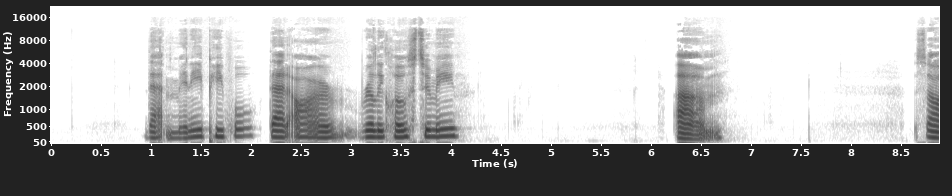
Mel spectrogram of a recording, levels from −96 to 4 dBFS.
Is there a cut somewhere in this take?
yes; 2 cuts; at 2.1 s, 6.1 s

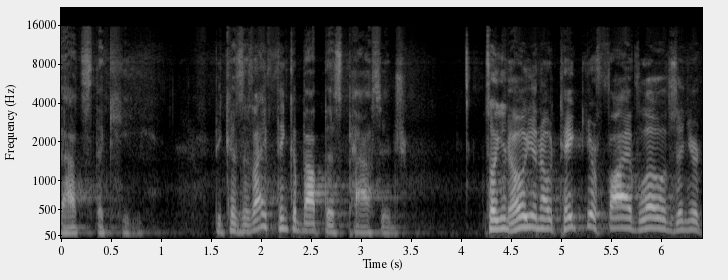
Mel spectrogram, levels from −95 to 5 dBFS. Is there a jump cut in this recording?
yes; 1 cut; at 4.5 s

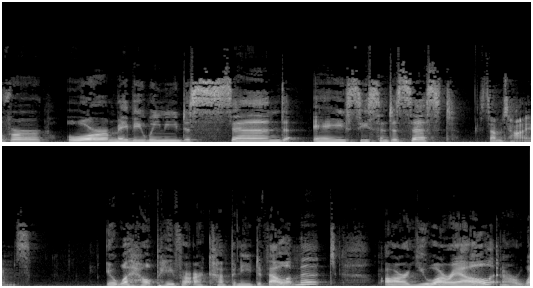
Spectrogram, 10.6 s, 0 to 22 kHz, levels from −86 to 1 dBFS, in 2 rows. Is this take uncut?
no; 1 cut; at 9.1 s

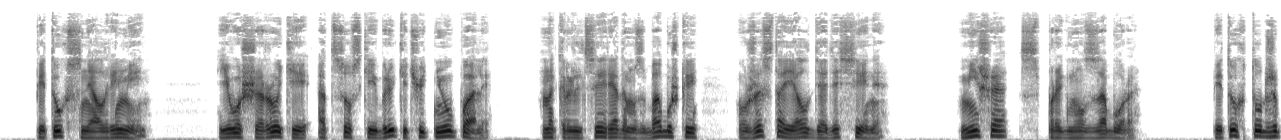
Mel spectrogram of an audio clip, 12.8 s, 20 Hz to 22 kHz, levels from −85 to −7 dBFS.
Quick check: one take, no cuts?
no; 1 cut; at 5.3 s

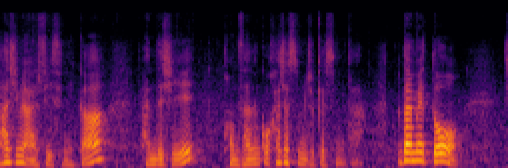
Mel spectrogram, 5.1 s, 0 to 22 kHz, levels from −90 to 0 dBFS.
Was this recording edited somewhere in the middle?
yes; 1 cut; at 3.8 s

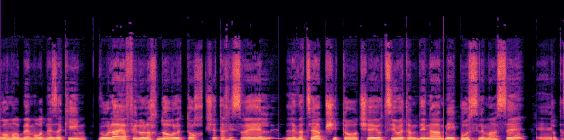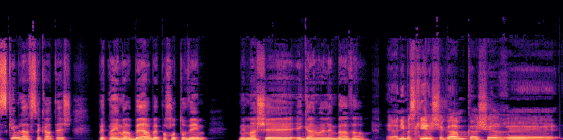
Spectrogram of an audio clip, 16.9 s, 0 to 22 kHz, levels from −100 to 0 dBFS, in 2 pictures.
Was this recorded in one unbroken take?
no; 2 cuts; at 8.3 s, 14.1 s

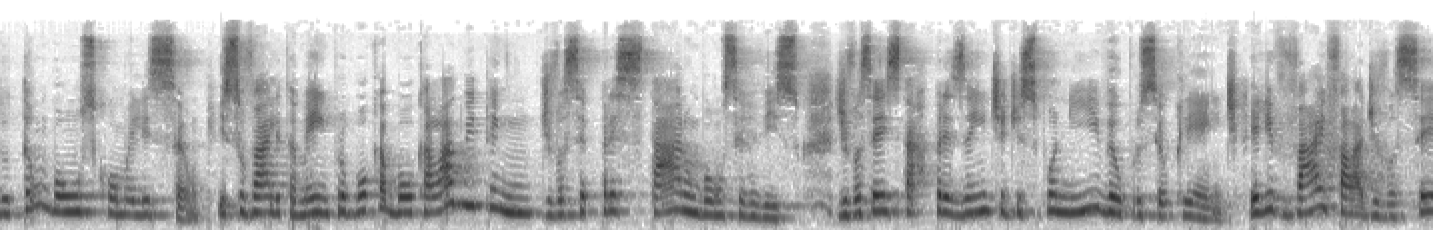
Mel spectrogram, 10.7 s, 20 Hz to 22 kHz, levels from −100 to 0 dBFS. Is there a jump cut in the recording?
no; 0 cuts

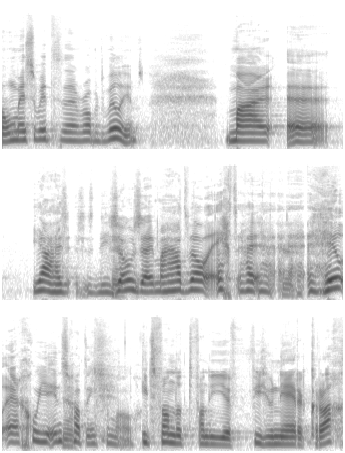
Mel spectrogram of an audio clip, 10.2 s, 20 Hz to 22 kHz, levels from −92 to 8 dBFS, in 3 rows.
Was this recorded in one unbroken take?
yes; 0 cuts

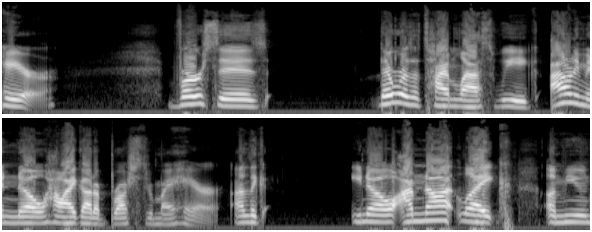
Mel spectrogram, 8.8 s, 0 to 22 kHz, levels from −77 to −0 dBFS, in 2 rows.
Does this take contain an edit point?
no; 0 cuts

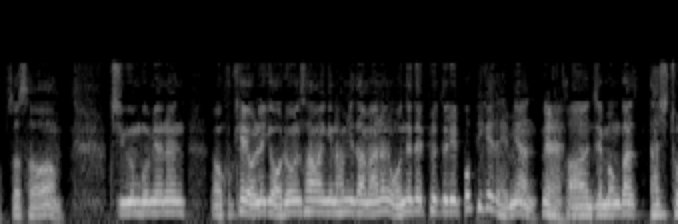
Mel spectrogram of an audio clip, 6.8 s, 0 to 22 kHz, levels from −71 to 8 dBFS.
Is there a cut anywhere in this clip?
yes; 1 cut; at 5.7 s

